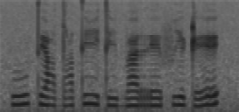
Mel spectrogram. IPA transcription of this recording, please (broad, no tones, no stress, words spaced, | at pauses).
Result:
ut̪e dˤit̪iti barefiʈe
